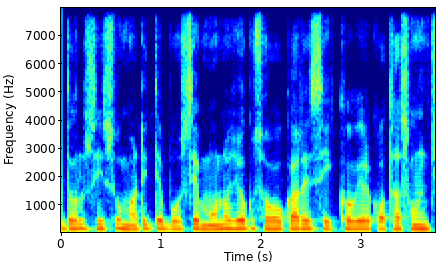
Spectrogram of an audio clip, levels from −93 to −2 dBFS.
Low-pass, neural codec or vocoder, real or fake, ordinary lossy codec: none; codec, 16 kHz, 4 kbps, X-Codec, HuBERT features, trained on LibriSpeech; fake; none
